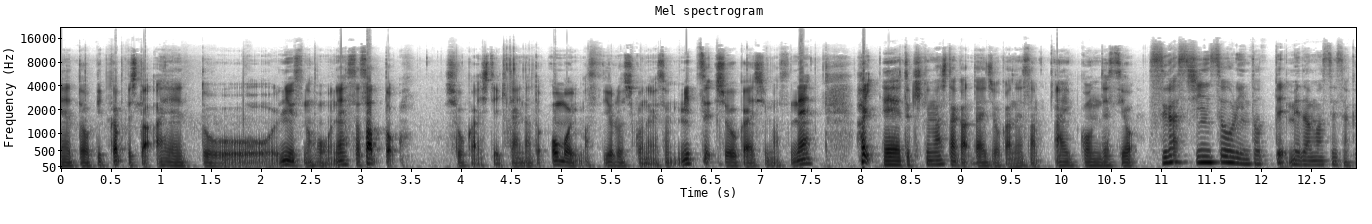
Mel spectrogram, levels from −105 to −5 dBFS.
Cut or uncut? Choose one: cut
